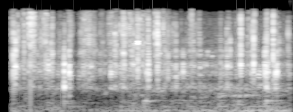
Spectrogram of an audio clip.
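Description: River water heard through a microphone submerged in the stream: a rushing, watery hiss with a dense crackle of small clicks.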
